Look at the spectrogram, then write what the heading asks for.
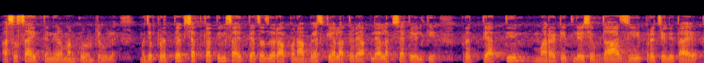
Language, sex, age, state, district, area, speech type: Marathi, male, 18-30, Maharashtra, Satara, rural, spontaneous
